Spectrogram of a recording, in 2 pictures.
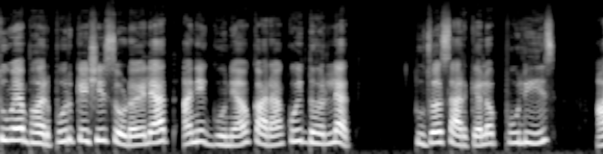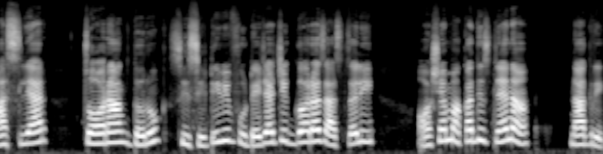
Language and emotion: Goan Konkani, surprised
